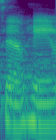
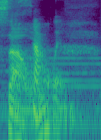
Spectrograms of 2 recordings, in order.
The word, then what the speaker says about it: Samhain: And they were like, please do not pronounce it Samhain or Irish people will literally fucking spit on you. Like, don't do that. – It irks my ears when people who don't know pronounce it Samhain. It's pronounced Samhain.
